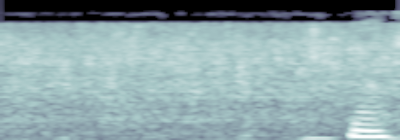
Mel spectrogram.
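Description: A steady, even hiss with no separate strokes or knocks. A voice says a single word near the end.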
